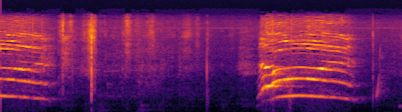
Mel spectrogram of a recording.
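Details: Distressed cat freaking out: a short falling wail opens, then after a quiet stretch comes a loud, harmonic-rich yowl that rises and sags over about a second, in a small room.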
